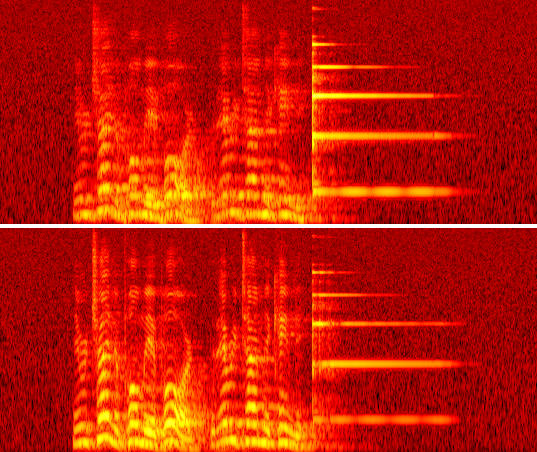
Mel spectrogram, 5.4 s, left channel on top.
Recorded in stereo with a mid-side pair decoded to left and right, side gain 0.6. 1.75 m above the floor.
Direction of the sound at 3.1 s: 50° left.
